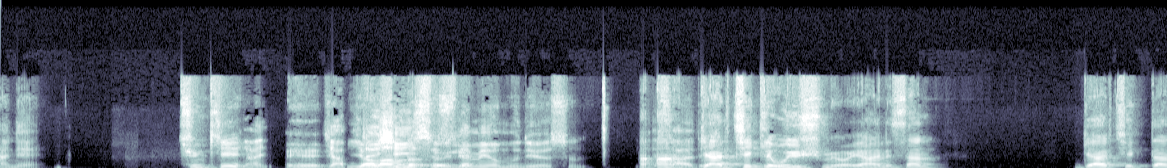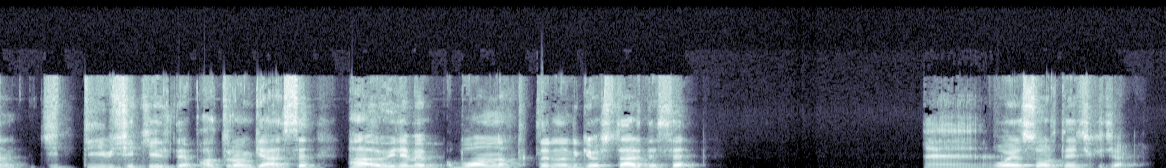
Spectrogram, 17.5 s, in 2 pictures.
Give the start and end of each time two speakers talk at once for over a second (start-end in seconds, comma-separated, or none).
1.8-3.6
